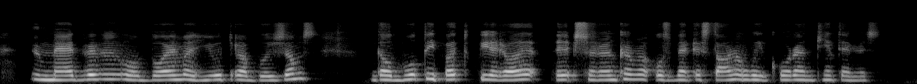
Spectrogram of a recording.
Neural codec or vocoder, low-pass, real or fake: codec, 16 kHz, 0.5 kbps, FunCodec, trained on Chinese and English, 25 frames a second; 7.2 kHz; fake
